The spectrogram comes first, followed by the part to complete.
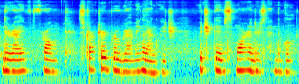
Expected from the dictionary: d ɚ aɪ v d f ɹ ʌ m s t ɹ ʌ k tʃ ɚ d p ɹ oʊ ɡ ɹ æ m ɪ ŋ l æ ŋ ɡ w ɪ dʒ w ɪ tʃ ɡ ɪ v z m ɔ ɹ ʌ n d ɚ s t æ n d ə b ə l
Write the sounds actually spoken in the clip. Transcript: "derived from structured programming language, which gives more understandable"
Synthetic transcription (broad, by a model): d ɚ aɪ v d f ɹ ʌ m s t ɹ ʌ k tʃ ɚ d p ɹ oʊ ɡ ɹ æ m ɪ ŋ l æ ŋ ɡ w ɪ dʒ w ɪ tʃ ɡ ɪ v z m ɔ ɹ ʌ n d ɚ s t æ n d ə b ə l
